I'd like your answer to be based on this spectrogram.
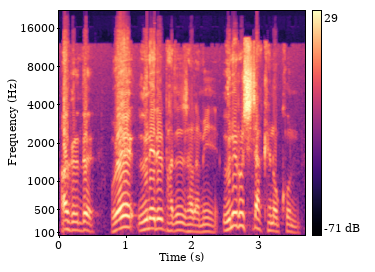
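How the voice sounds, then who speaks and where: A man's voice: medium pitch, fairly quick. A man preaching a sermon lecture to a congregation, asking them questions and acting out voices as he tells stories. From South Korea. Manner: animated preacher acting out voices, calls for audience replies. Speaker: pastor.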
